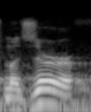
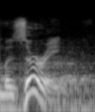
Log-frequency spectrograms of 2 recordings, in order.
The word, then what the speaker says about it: Missouri: And whenever we see a Missouri, that's how they say it there, it's Missouri, not Missouri.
